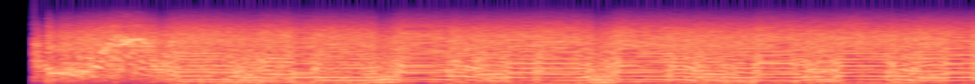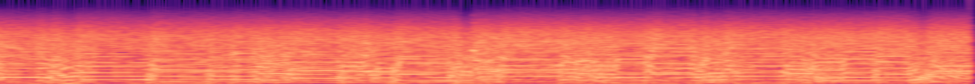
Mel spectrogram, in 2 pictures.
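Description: A loud, thick distorted rock guitar riff, with two guitars doubling the same repeating pattern in a loose punky rhythm for a full, dense sound that holds steady throughout, with no voices.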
